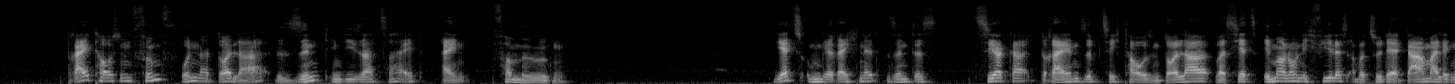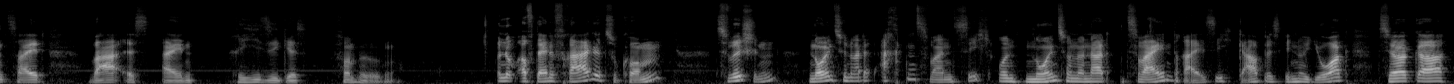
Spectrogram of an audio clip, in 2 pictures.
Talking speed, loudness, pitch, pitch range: 100 wpm, -29 LUFS, 125 Hz, 110-145 Hz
